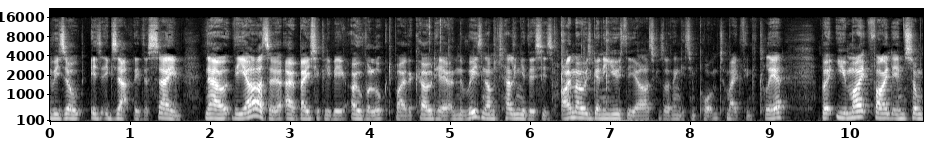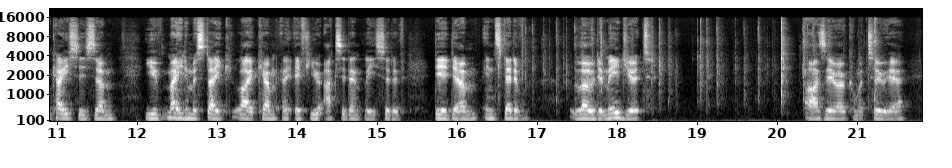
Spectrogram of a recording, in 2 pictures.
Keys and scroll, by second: 5.4 ctrl+z, 5.6 ctrl+z, 6.1 ctrl+z, 6.7 ctrl+z, 16.8 Insert, 17.1 Delete, 17.3 Delete, 17.5 Delete, 17.8 Insert, 18.2-21.1 typing, 19.3 Tab, 19.4 Tab, 21.0 F6, 21.1 Return.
